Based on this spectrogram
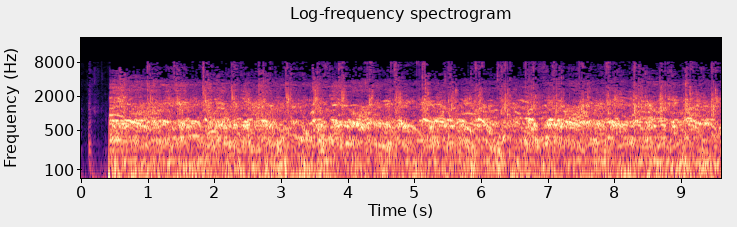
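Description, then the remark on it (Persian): A large crowd of protesting Tehran firefighters gathered in front of the municipality building on the anniversary of the Plasco building fire chants loudly and steadily in a rhythmic, repeated pattern, demanding attention to their pay and livelihood, many voices together filling the whole clip after a brief quiet start. “با سالگرد آتش سوزی در ساختمان پلاسکو در تهران، آتش نشانان پایتخت در مقابل ساختمان شهرداری تجمع کردند. معترضان خواستار رسیدگی به وضعیت حقوق و معیشت خود هستند”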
